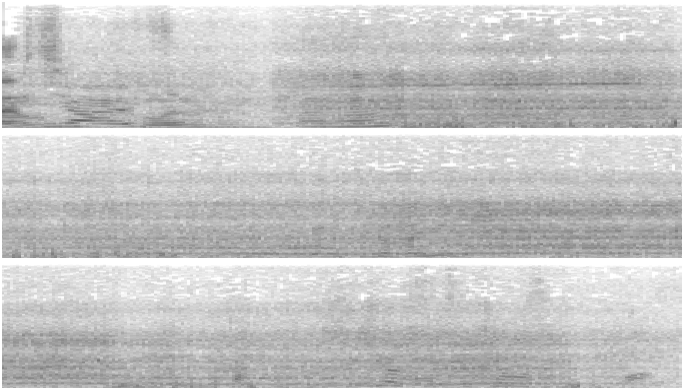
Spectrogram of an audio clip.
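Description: Street noise with a vehicle engine running steadily, under people talking nearby.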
